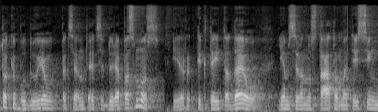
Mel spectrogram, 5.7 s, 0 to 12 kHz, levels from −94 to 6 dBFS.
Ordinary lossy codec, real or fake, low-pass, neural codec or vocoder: AAC, 64 kbps; fake; 9.9 kHz; vocoder, 22.05 kHz, 80 mel bands, WaveNeXt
